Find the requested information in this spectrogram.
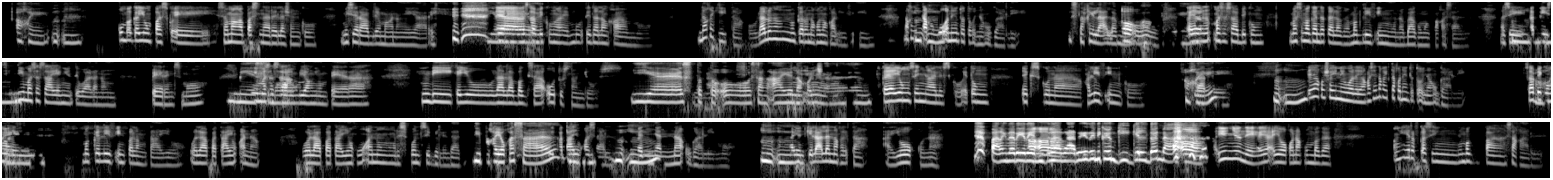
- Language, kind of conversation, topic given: Filipino, unstructured, Ano ang mga palatandaan na handa ka na sa isang seryosong relasyon at paano mo pinananatiling masaya ito araw-araw?
- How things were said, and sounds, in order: static; chuckle; tapping; "masasayang" said as "masasamyang"; mechanical hum; other background noise; distorted speech; chuckle; chuckle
